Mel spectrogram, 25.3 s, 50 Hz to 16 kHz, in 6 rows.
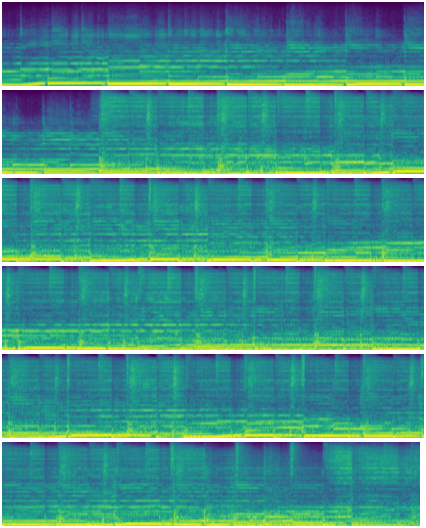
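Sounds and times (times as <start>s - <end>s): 
bass-driven groove: 0.0s - 25.2s
lo-fi drums recorded in an open setting: 5.1s - 25.2s.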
